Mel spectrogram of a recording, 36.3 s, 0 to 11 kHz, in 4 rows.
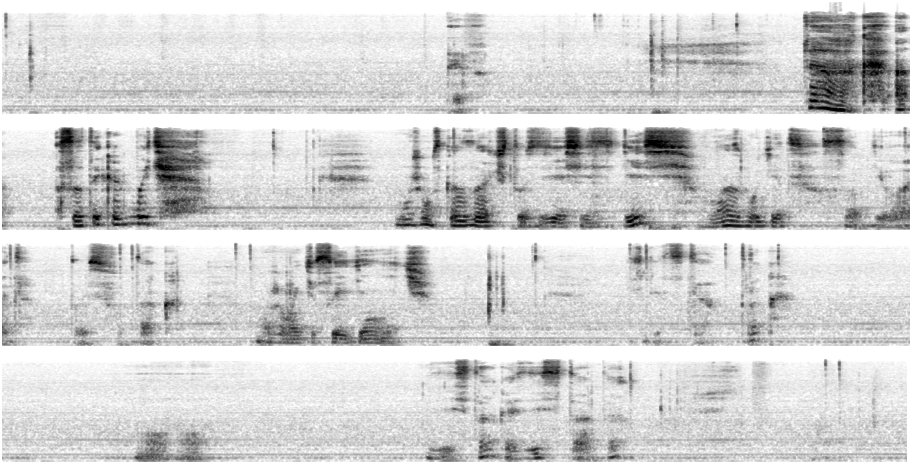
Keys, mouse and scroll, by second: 0.1 shift+click, 7.7-10.8 middle drag, 13.7 click, 15.4 shift+click, 17.7-19.6 right drag, 19.6 click, 20.9 shift+click, 23.4 m, 25.8 click, 26.3-29.4 middle drag, 35.8 click.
